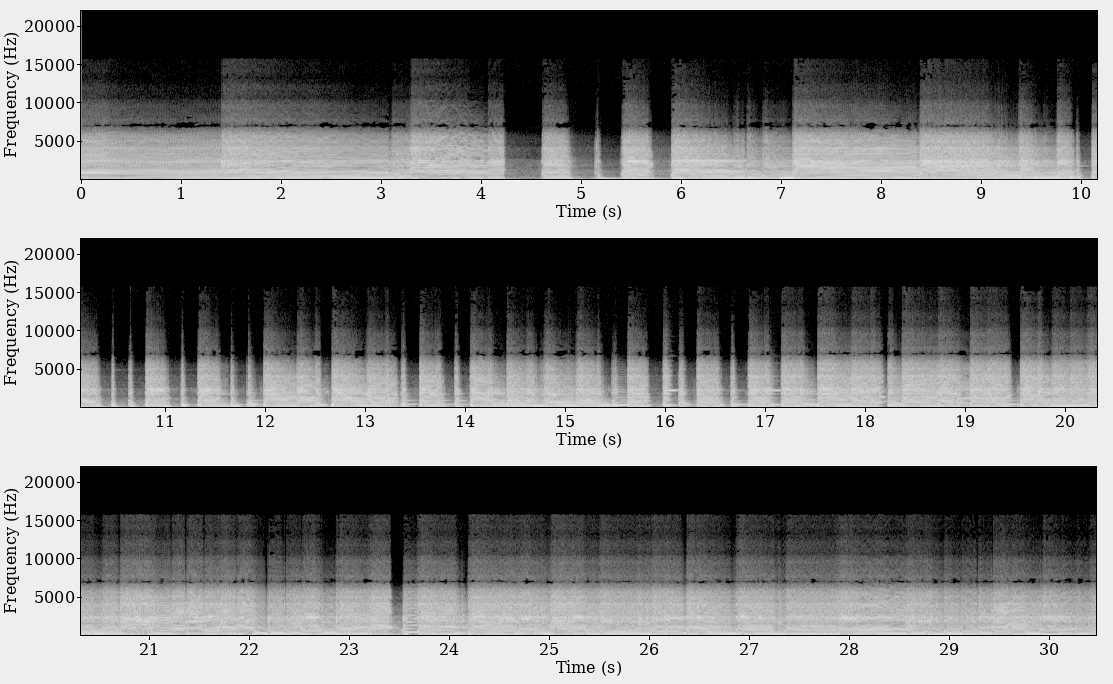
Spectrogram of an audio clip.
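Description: Electric guitar played through the Laney Ironheart Foundry Loudpedal amp pedal on its channel two, with a distorted tone. It opens with chords broken by a few abrupt stops, moves into choppy riffing with quick breaks, then settles into continuous playing.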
